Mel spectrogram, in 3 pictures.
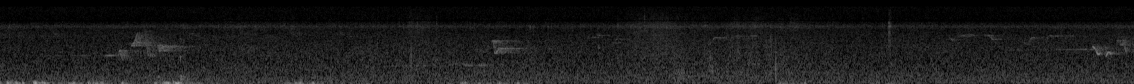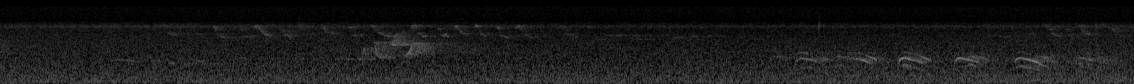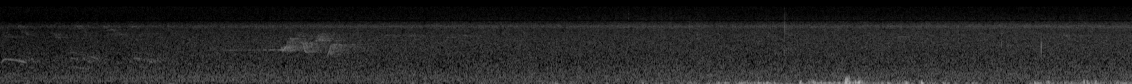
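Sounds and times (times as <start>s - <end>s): wind hissing in trees: 0.0s - 34.0s
birds calling: 19.3s - 24.5s.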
